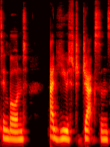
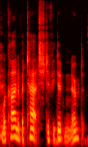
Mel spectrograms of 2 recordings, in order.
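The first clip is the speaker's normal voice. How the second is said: ordinary talk, nothing marked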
